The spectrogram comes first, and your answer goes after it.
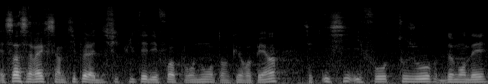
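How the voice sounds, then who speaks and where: A man speaks at a very fast pace in a dark, mellow tone. His voice is somewhat breathy, with fairly even intonation. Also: medium pitch for a man. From Switzerland (French-speaking). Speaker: entrepreneur sharing expat experience. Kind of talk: casual vlog monologue.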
